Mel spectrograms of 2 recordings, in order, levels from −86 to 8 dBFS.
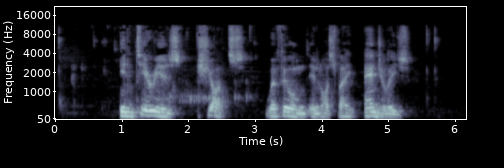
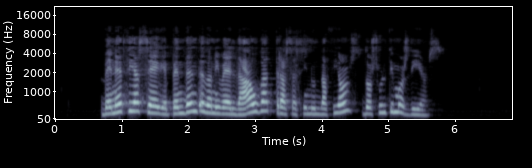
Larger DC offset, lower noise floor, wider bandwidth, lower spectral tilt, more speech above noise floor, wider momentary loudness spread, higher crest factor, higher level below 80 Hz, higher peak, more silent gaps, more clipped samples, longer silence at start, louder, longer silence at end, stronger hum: neither; second, -54 dBFS vs -82 dBFS; about the same, 11.5 kHz vs 10.5 kHz; about the same, -4.5 dB/octave vs -4.5 dB/octave; second, 36 dB vs 59 dB; about the same, 10 LU vs 10 LU; about the same, 18 dB vs 20 dB; first, -62 dBFS vs -80 dBFS; first, -2 dBFS vs -6 dBFS; neither; neither; second, 0.05 s vs 0.7 s; first, -19 LUFS vs -23 LUFS; second, 0.85 s vs 1.2 s; neither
